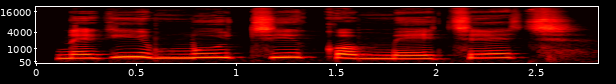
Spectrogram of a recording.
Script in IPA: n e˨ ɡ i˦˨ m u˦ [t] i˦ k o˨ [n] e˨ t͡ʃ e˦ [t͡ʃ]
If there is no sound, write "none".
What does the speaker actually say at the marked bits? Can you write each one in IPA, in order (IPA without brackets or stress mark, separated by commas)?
t͡ʃ, m, t͡ʃ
